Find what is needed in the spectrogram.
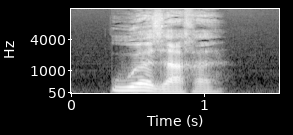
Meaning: cause (source or reason of an event or action)
- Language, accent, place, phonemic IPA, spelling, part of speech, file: German, Germany, Berlin, /ˈuːɐ̯ˌzaxə/, Ursache, noun, De-Ursache.ogg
